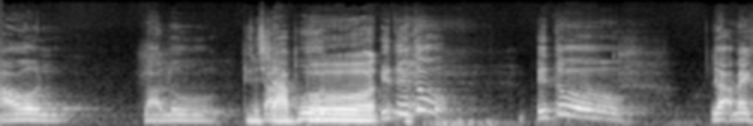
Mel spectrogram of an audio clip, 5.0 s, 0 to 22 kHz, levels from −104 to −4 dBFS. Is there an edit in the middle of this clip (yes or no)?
no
